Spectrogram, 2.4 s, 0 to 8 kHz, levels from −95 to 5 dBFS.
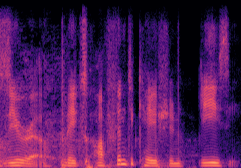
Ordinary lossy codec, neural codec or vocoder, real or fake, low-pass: Opus, 24 kbps; codec, 24 kHz, 0.9 kbps, WavTokenizer, medium speech release version 1; fake; 7.2 kHz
